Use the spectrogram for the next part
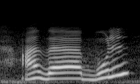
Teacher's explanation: Za mad tabi'i karena ada alif sebelumnya ada fathah dibaca panjang 2 harokat. Azabul alif lam qamariyah karena ada alif lam bertemu huruf qamariyah yaitu ha, dibacanya alif lamnya jelas ya.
